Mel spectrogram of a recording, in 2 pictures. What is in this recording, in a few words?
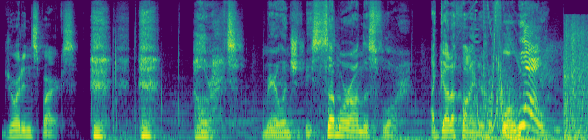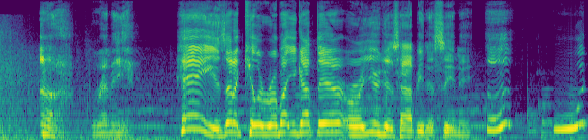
Character Reel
